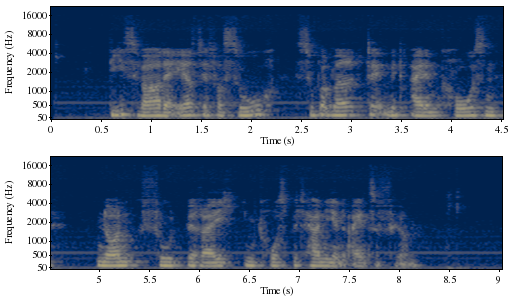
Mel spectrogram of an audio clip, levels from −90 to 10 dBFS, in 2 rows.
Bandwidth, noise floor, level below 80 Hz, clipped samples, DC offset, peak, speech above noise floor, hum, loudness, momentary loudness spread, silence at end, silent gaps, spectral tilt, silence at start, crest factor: 10.5 kHz; -61 dBFS; -56 dBFS; under 0.1%; under 0.1%; -12 dBFS; 32 dB; none; -30 LUFS; 15 LU; 0.5 s; none; -7 dB/octave; 0.6 s; 18 dB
